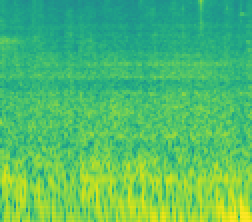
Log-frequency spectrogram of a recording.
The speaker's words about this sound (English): You might hear the sounds of a train above me, because this coffee shop is underneath the train tracks. Namba Station is a big train station here in Osaka.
